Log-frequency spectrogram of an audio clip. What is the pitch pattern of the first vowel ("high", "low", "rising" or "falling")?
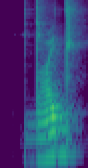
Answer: rising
